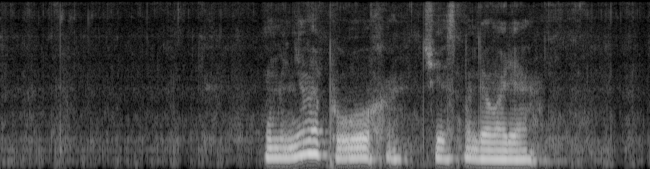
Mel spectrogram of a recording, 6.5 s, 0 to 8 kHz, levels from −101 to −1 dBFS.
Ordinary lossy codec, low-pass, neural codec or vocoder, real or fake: none; none; codec, 16 kHz, 4.8 kbps, FACodec; fake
